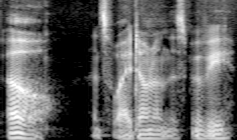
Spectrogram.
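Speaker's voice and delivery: low, soft, deflated realisation; acted letdown. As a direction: drop your voice as it sinks in. Acts out viewer's sudden letdown.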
